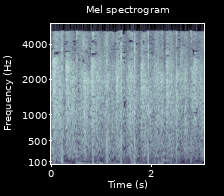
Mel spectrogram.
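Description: Steady applause from a show's audience welcoming a special guest, the author of the novel Memorias en la Nube, many hands clapping in a dense, continuous patter at an even loudness for the whole stretch, with no voices over it.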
